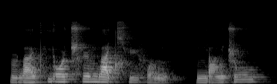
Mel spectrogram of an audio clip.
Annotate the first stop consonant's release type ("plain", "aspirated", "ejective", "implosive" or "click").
aspirated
